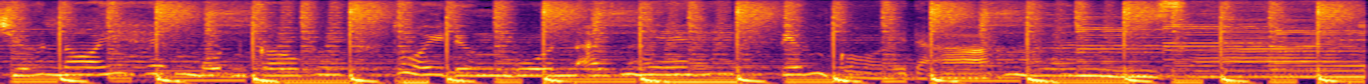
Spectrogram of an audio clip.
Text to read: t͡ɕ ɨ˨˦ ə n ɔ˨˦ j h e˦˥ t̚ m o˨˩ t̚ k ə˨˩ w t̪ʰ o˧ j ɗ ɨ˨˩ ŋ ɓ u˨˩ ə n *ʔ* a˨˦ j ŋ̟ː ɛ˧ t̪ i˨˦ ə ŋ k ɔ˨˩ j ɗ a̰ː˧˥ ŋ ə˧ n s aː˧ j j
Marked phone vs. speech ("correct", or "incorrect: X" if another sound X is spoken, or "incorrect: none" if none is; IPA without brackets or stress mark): correct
